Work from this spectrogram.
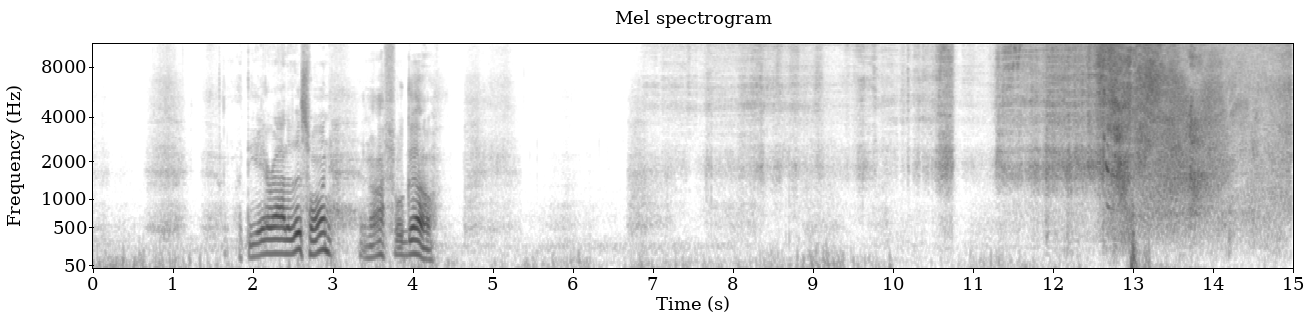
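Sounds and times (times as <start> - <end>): air hissing from tire valve: 6.9 - 15.0
short air puff: 6.9 - 15.0.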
